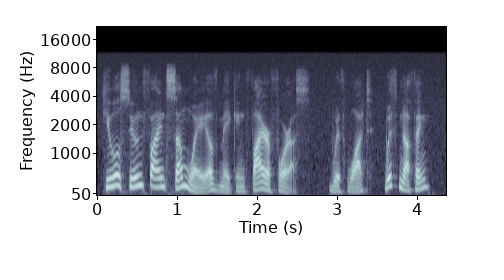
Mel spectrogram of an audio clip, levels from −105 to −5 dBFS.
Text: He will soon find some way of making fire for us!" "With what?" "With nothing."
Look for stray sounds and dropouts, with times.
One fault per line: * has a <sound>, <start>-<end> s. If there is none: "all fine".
all fine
